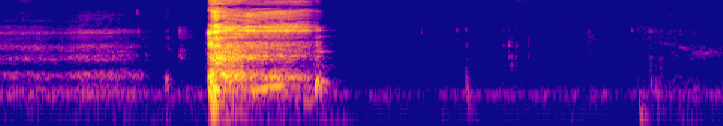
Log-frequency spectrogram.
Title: rest of the afternoon cough, the video is a bit old, im posting it just now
